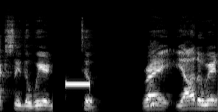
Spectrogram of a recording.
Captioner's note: beep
